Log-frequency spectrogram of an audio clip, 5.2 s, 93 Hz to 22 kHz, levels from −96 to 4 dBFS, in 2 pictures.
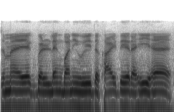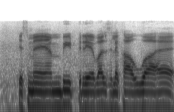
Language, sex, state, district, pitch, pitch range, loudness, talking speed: Hindi, male, Uttar Pradesh, Lalitpur, 125 Hz, 125-130 Hz, -12 LUFS, 150 wpm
